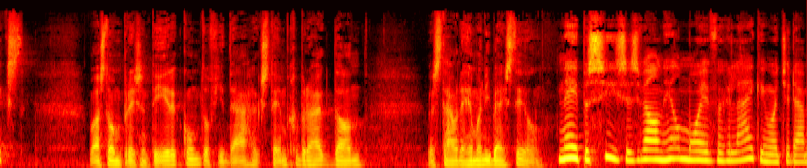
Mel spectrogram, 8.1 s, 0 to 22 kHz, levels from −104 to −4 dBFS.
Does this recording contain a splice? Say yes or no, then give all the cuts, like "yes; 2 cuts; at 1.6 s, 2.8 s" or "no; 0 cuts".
no; 0 cuts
